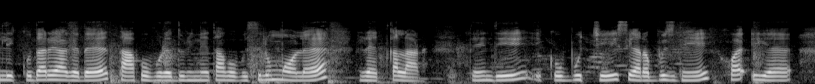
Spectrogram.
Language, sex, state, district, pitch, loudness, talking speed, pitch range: Chakma, female, Tripura, West Tripura, 195 Hz, -16 LUFS, 155 wpm, 190-210 Hz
